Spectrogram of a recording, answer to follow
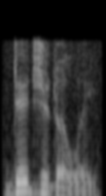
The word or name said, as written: digitally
